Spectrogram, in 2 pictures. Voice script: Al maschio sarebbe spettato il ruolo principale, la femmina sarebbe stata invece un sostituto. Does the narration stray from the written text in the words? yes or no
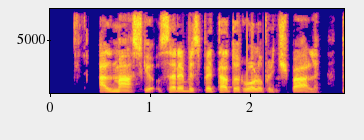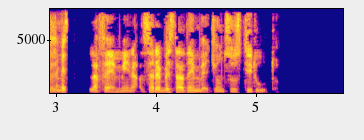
no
